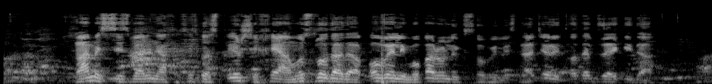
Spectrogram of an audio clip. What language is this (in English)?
Georgian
